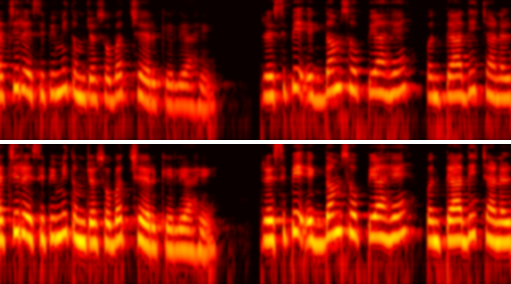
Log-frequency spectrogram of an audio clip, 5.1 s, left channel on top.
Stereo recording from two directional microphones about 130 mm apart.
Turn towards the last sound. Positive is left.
turn(degrees=-30)  # may be behind; listen again after turning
